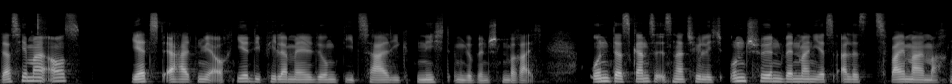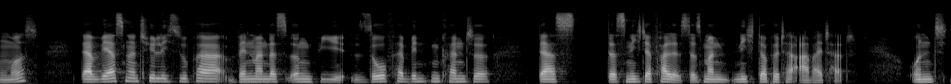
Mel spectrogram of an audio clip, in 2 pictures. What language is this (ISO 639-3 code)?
deu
